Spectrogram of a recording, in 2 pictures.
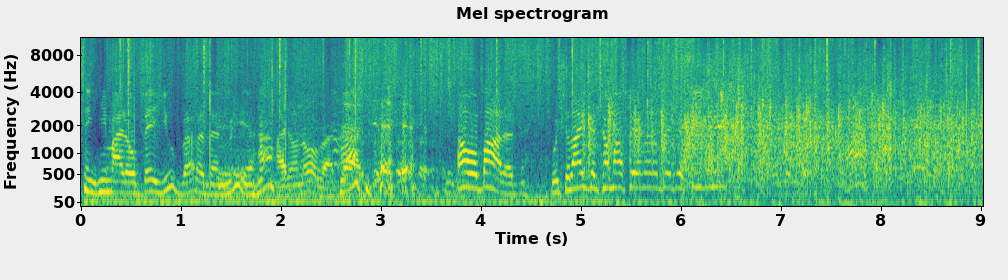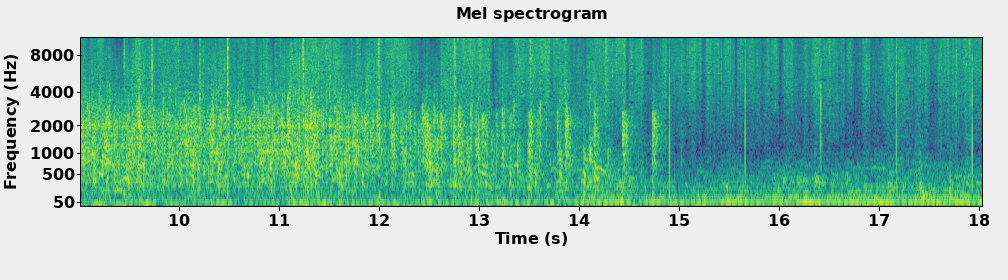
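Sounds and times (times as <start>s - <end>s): audience applauding: 4.7s - 15.2s.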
